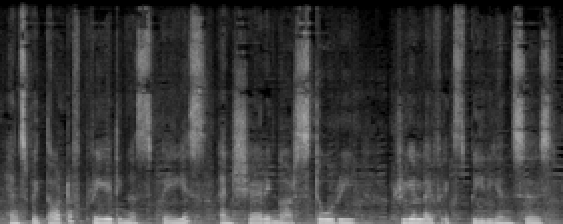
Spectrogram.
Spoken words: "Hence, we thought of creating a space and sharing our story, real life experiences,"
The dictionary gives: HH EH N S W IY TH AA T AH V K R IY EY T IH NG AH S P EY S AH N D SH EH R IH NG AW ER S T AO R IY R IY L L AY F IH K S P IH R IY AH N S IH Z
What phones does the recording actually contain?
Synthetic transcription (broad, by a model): HH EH N S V IY T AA T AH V K R IY EY T IH NG AH S P EY S AH N D SH EH R IH NG AW ER S T AO R IY R IY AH L AY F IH K S P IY R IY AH N S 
